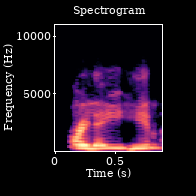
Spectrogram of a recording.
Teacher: میم ساکن پر اظہار شفوی ہو رہا ہے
